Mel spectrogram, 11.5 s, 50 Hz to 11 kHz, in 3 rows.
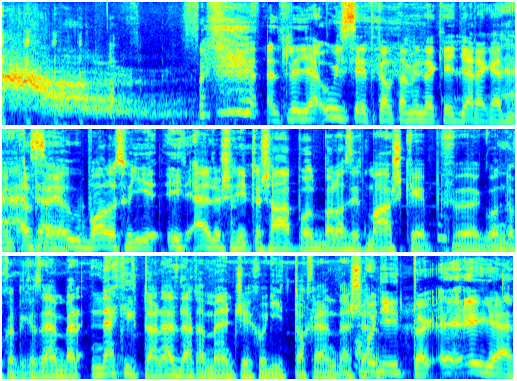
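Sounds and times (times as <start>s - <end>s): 
tiger roaring: 0.0s - 1.5s
speech: 1.8s - 11.5s.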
